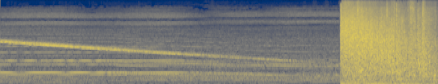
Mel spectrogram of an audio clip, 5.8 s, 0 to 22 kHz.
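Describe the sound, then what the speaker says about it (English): A descending whistle falls steadily for several seconds over a low rumble, then a bomb explodes with a sudden, loud, sustained blast that fills the end. "The bombs are getting closer, 15."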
